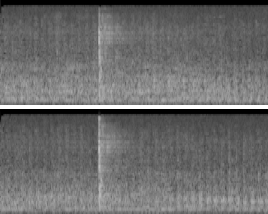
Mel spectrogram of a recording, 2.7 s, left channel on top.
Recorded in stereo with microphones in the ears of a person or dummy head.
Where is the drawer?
25° right (ahead or behind), 1.9 m.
